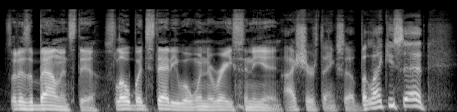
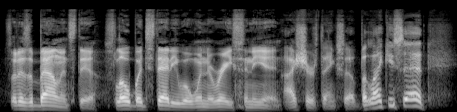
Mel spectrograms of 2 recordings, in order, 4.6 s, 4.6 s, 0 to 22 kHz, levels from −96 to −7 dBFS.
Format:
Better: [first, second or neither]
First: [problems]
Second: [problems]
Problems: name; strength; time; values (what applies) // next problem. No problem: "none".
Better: first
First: none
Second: thin; very; fading below 400 Hz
